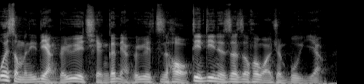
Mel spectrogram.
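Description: A man with a medium pitch talks very fast, his intonation lively. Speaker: podcast host, university student. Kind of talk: solo monologue podcast. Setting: recorded late at night at home.

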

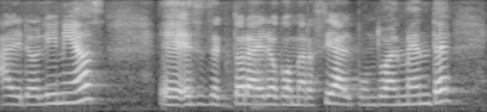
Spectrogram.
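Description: At a moderate pace, a woman talks in a fairly high pitch with a normal speaking voice. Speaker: market analyst co-host. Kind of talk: market commentary livestream.

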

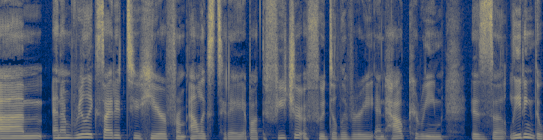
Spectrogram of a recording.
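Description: Here a woman with an ordinary speaking voice talks at a moderate pace, her pitch fairly low with ordinary pitch variation. The recording is very clean, with a silent background. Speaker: podcast host. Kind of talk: interview podcast.

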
